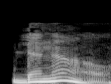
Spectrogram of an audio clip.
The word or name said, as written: dunno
